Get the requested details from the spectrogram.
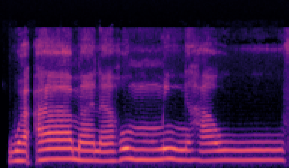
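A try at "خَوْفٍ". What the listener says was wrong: Khauf. Jangan hauf. Khauf.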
